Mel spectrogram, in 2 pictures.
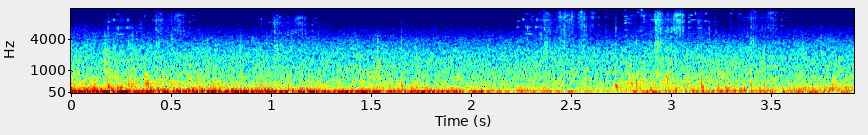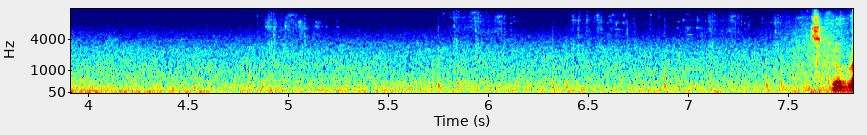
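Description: Armoured footsteps clank softly on stone.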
